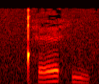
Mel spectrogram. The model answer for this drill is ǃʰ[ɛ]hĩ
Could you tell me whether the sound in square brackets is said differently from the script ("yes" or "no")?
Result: no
